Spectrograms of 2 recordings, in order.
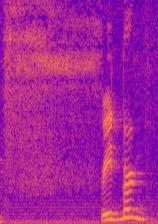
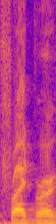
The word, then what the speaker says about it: Freidberg: move on from there friedberg did i say it right i didn't good evening madam mayor and council my name is freidberg a long time resident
